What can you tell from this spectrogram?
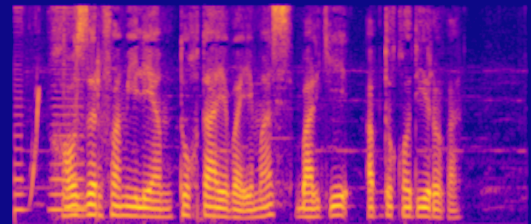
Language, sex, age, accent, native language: Uzbek, male, 12-17, Qashqadaryo, Uzbek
